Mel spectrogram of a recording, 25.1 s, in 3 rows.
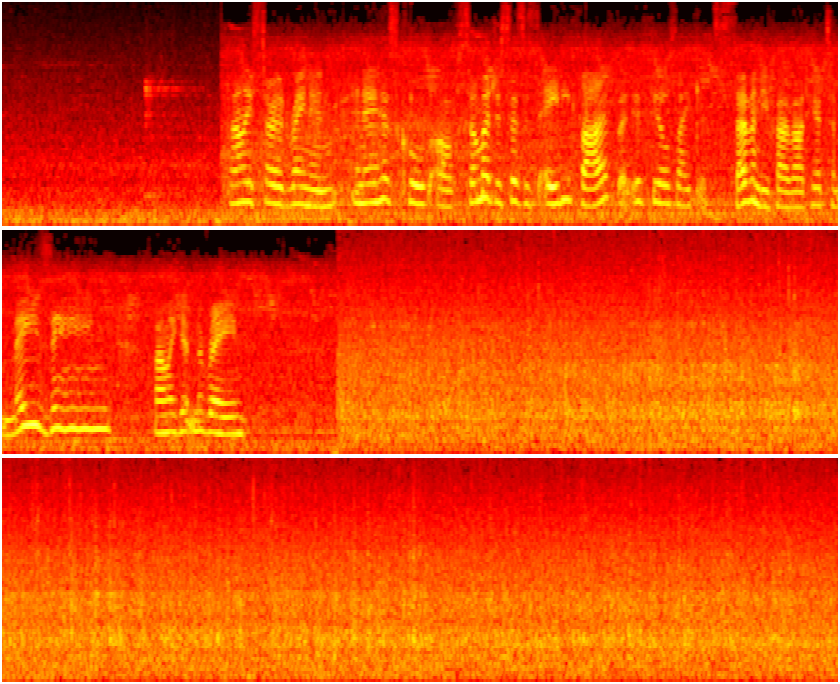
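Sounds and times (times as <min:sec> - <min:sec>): steady rain falling: 0:11.7 - 0:25.0.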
